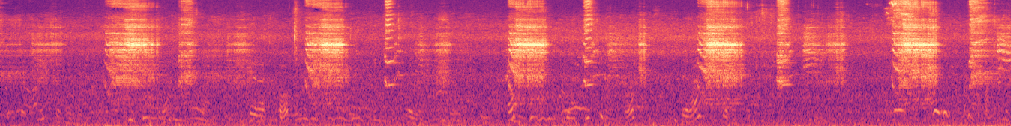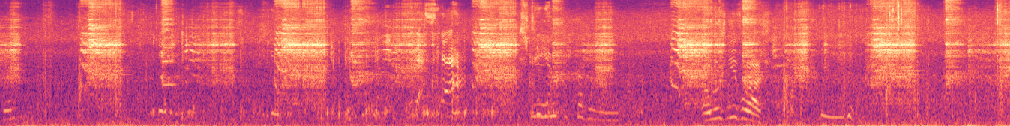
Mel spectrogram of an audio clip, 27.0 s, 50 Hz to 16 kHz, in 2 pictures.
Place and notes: Ogrodowa, Lusowo, Polska - swing at the lake
woman relaxing with her child on a big swing, planes taking off from a nearby, airport, a few people playing in the water, bikers passing by (rolnad r-07)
